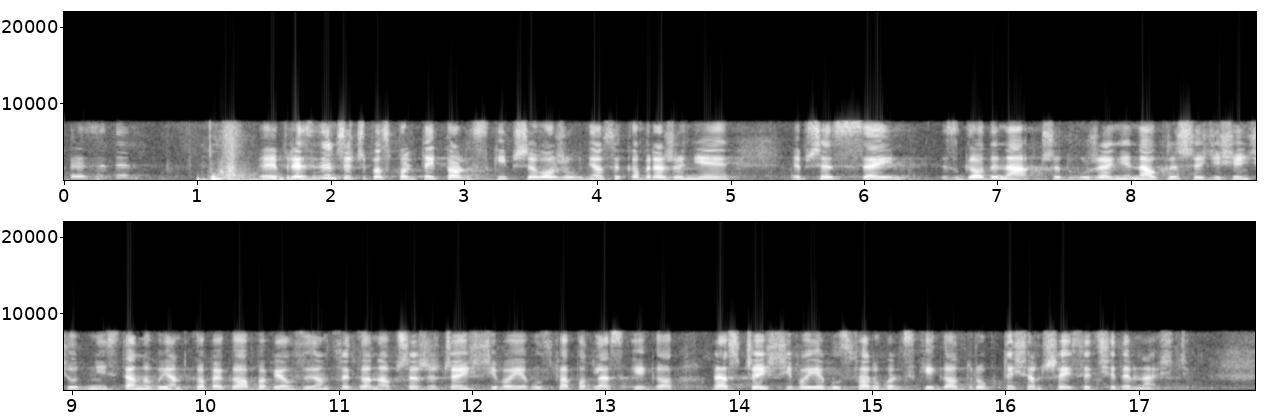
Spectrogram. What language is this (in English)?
Polish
